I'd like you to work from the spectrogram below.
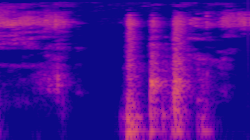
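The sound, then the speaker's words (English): A plastic bag crinkles and rustles briefly, then ice cubes drop from it into a glass for a gin and tonic in three quick clunks, each with a short rattling ring, followed by more faint rustling. “You know, I got the ice cubes in the plastic bag. I'm sure I can hear this.”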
